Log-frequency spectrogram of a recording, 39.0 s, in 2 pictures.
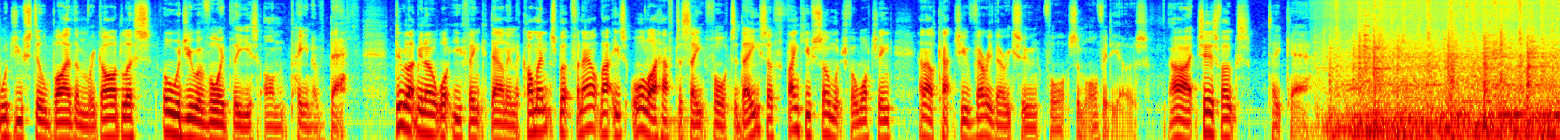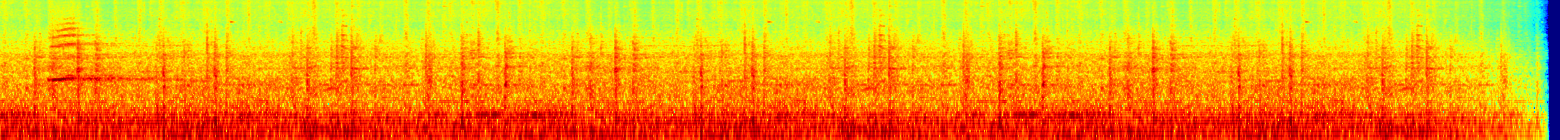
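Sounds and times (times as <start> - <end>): passenger train rumbling past: 16.5 - 38.8
wheels clacking over rail joints: 16.5 - 38.8
brief high tone: 20.1 - 22.6.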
